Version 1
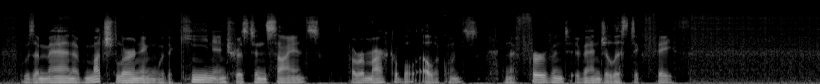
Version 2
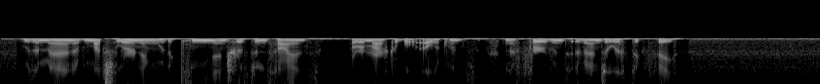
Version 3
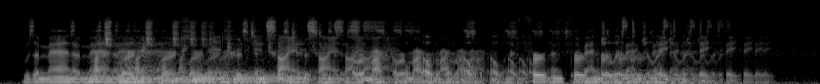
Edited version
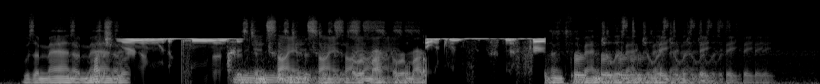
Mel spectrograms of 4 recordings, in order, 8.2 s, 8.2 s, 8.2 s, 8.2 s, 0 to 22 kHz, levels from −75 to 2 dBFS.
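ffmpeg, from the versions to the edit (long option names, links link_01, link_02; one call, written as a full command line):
ffmpeg -i take0.wav -i take1.wav -i take2.wav -filter_complex "[1:a]asplit=2[link_01][link_02];[2:a]asplit=3[link_03][link_04][link_05];[link_03]atrim=end=1.31[link_06];[link_01]atrim=start=1.15:end=2.45[link_07];[link_04]atrim=start=2.29:end=4.262[link_08];[link_02]atrim=start=4.258:end=5.452[link_09];[link_05]atrim=start=5.448[link_10];[link_06][link_07]acrossfade=duration=0.16:curve1=tri:curve2=tri[link_11];[link_11][link_08]acrossfade=duration=0.16:curve1=tri:curve2=tri[link_12];[link_12][link_09]acrossfade=duration=0.004:curve1=hsin:curve2=hsin[link_13];[link_13][link_10]acrossfade=duration=0.004:curve1=hsin:curve2=hsin" out.wav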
